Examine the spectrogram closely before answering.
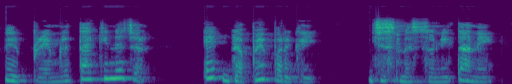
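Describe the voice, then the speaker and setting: Animated high-voiced woman storyteller. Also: moderate pace, husky. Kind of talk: scripted story narration. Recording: dull lo-fi audio with music behind. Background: music.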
